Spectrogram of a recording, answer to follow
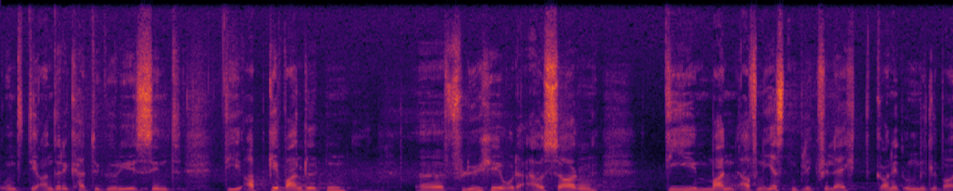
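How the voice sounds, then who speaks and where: Speaking at a fairly slow pace, a man with a fairly high pitch keeps his intonation fairly even. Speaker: retired civil servant and saying collector. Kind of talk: interview.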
